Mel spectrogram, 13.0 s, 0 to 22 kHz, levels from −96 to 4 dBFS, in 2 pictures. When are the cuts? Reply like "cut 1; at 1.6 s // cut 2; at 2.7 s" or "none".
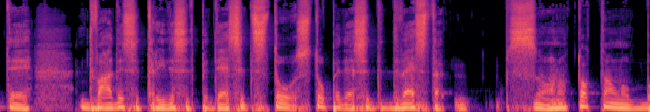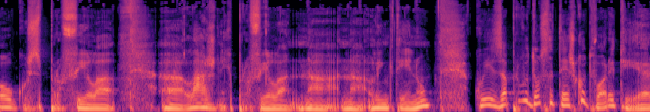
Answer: none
